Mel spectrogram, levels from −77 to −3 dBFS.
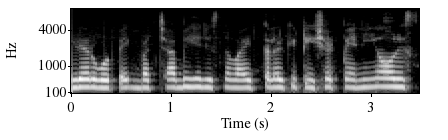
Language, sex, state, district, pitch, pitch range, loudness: Hindi, female, Chandigarh, Chandigarh, 230 Hz, 225-235 Hz, -17 LUFS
